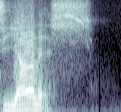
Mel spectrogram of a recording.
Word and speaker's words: Giannis: How do you pronounce it? – It's Giannis.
